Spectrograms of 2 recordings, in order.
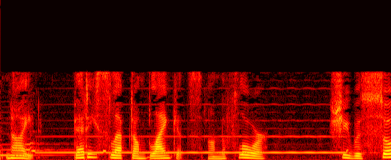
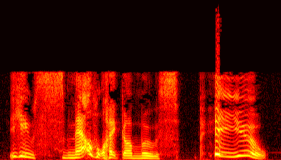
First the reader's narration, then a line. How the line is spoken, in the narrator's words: added with a laugh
